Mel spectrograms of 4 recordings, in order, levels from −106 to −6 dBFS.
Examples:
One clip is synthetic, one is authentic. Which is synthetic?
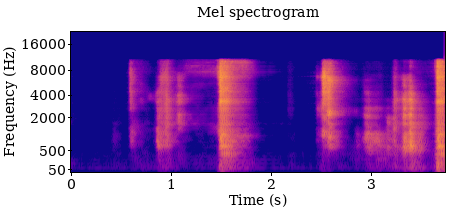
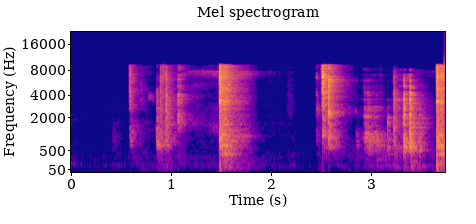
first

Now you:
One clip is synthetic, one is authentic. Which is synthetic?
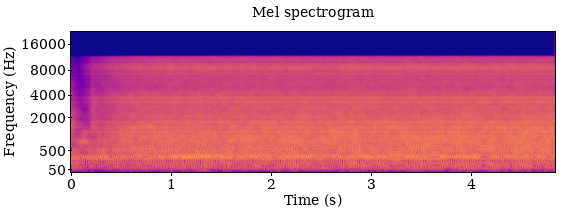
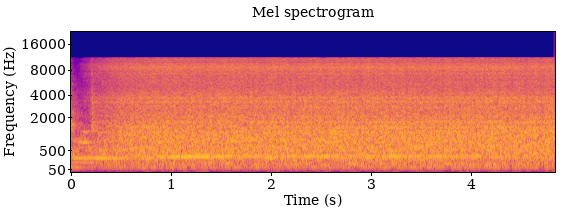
first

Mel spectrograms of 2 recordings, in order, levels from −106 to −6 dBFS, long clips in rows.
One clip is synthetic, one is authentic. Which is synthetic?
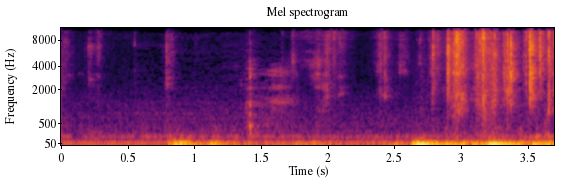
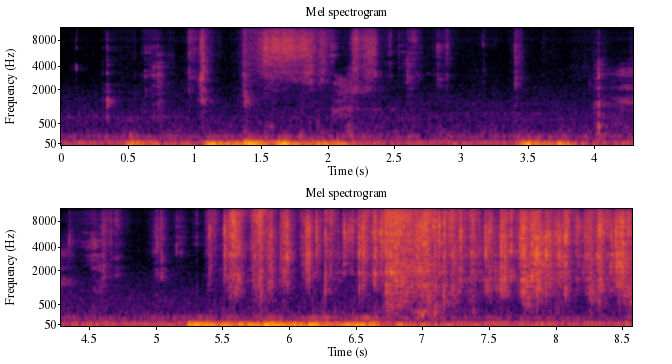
second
